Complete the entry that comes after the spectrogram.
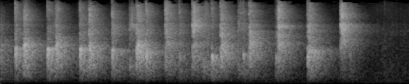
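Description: Applause for the next performer comes as a steady run of about thirteen sharp, crisp claps in an even rhythm, fairly loud, ending with a quieter fading tail and no voices.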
